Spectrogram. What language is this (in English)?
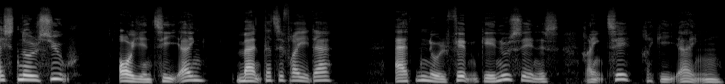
Danish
